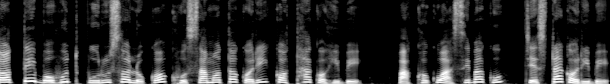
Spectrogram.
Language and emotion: Odia, neutral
